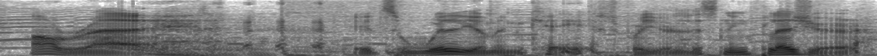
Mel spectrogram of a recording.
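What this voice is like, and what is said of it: Smooth, slick radio announcer voice. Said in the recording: “Kind of smooth. Got that slick radio voice going on.”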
